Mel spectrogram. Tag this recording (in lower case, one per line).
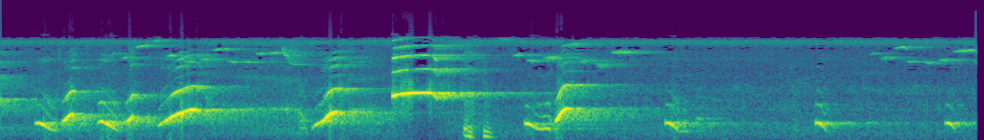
bird
bird call
chirp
